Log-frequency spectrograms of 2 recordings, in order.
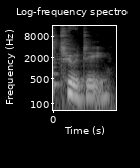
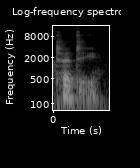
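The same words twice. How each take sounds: First: Tutti with a pure oo, TOOT-tee; the proper Italian tutti; tutti, held double t; correct Italian. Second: Tutti said softly with a Texan too-tee; the wrong Texas tutti, quietly; tutti, mispronounced Texan style; wrong pronunciation. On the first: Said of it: "the word is". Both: Shown as a demonstration.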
